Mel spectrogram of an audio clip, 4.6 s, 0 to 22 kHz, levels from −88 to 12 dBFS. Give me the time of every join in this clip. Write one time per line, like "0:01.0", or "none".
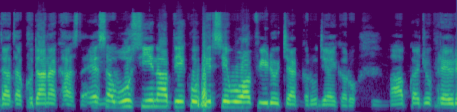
0:03.1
